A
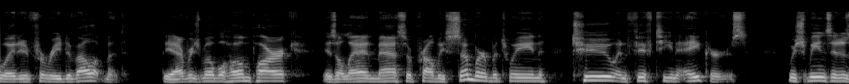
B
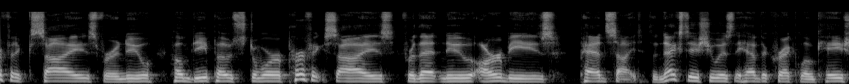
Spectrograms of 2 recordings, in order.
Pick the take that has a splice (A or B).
B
